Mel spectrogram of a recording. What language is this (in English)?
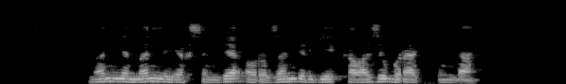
Chuvash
